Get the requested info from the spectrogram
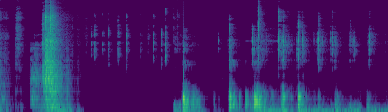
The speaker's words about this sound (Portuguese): Caraca, ele pegou o barulho da porta abrindo lá embaixo, velho, no, no bloco.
